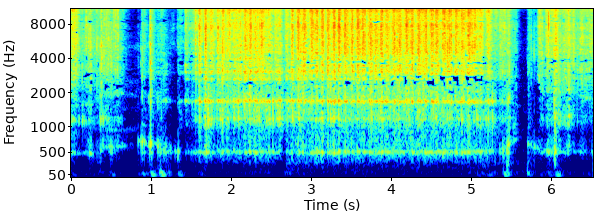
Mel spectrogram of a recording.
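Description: Small folded paper slips shaken inside a black plastic cup to mix them, rattling rapidly for about four seconds after some brief handling sounds.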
